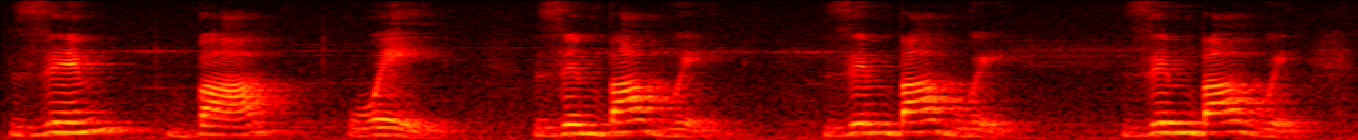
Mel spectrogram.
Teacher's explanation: there are three syllables and this dress is on the second one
